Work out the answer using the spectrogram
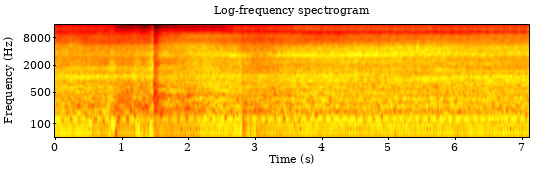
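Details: John Deere 8320T tractor, 8.1 L diesel, started with the valve cover off after the overhead valve adjustment: steady, even idle with a deep low rumble and no knocks or ticks; the valve train sounds healthy.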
